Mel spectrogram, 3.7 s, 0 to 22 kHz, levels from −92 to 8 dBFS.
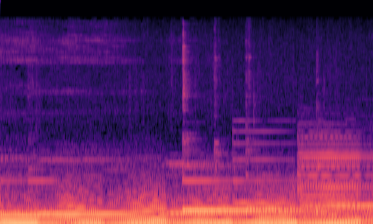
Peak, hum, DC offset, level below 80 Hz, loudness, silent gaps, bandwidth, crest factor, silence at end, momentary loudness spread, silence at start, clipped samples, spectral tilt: -4 dBFS; none; under 0.1%; -16 dBFS; -16 LUFS; none; 10 kHz; 10 dB; 0 s; 3 LU; 0 s; under 0.1%; -9.5 dB/octave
